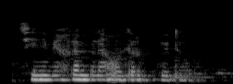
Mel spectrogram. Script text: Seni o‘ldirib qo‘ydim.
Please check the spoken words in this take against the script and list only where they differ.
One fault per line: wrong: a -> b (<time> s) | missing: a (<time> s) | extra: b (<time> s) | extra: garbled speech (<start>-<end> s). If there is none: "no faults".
extra: mehrim bilan (0.5 s)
